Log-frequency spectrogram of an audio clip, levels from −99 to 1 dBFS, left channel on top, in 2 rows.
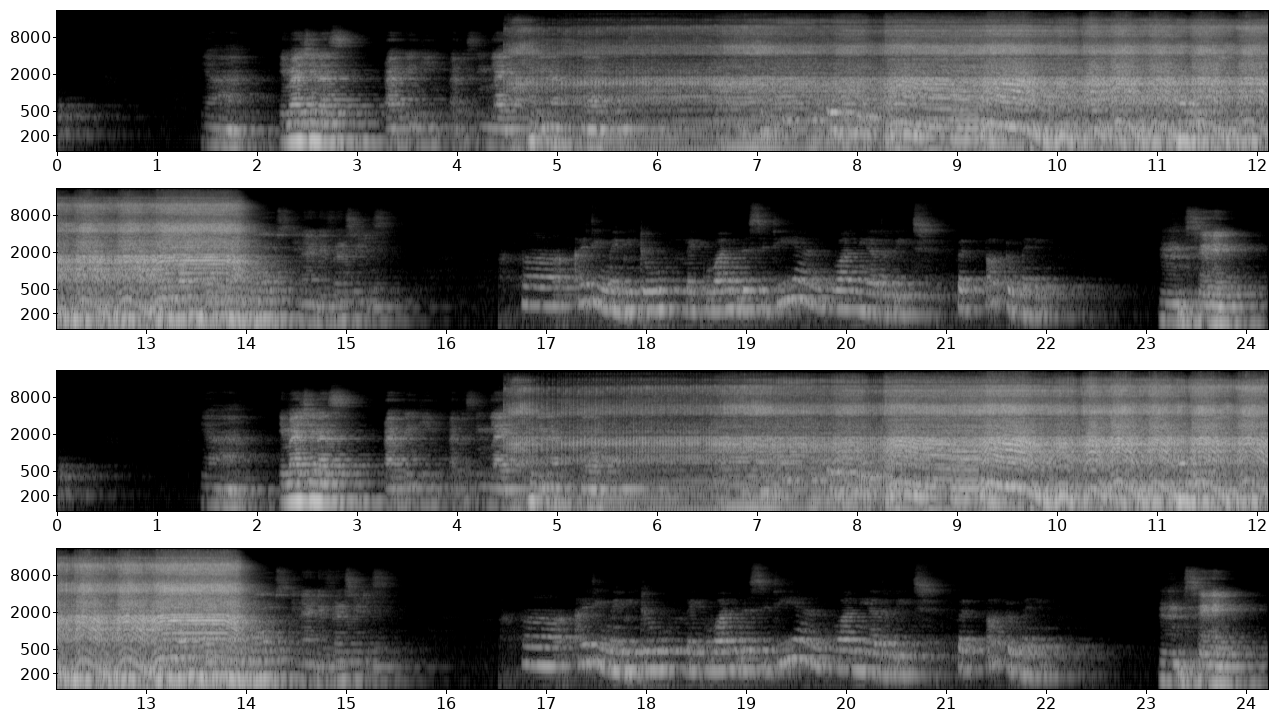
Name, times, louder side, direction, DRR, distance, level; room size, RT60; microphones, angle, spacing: voice 1, 1.4-1.8 2.2-2.9 3.3-6.1 10.5-11.8 12.1-12.5 13.0-15.4 23.1-23.7, right 1 dB, 50° right, -6 dB, 0.7 m, -41 dB
Tools, 4.5-14.0, right 3 dB, 20° right, 0.3 m, -31 dB
voice 2, 6.8-8.8 16.7-20.9 21.1-22.0, left 1 dB, 50° left, -4 dB, 0.6 m, -45 dB
4.3 x 2.9 x 3.1 m, 1.2 s
head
